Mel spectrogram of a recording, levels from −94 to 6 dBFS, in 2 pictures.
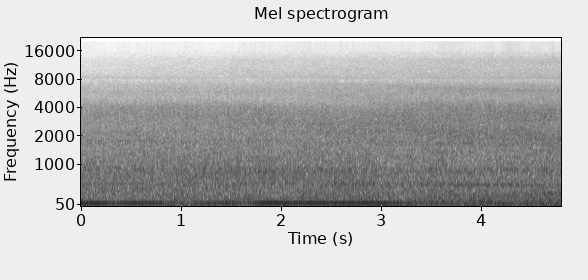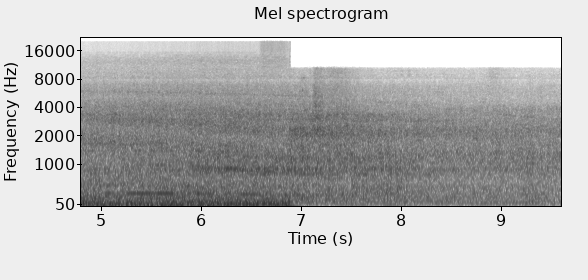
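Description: At 6.89 s the sound abruptly loses its top end, with nothing above 10.5 kHz from there to the end, and it drops in level by around 5 dB. A faint new background noise, some 40 dB beneath the sound, also appears at that moment. This points to the input switched to a poorer device, likely a different microphone taking over. There is no gap at the switch, so it can resemble a filter or gain change. The simultaneous shift in noise floor and tone marks a different pickup.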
